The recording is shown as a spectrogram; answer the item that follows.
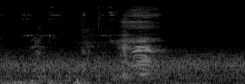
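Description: A tiny French bulldog puppy gives one short, high, wavering yelp in play with a bullmastiff, about a second and a quarter in.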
